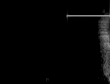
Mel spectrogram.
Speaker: 삐하는 소리가 들릴 거예요.이 소리가 만약 뭐 안 들렸다고 하면 난청이 거의 확실합니다.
